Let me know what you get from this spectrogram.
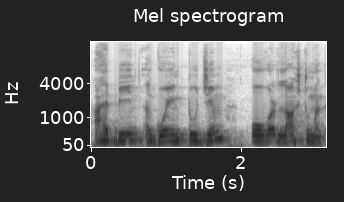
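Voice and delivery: slow, deliberate example sentence; slow model sentence. Shown as a demonstration. Teacher dictating the wrong example slowly to students. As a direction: read each word slowly like a teacher. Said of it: "ऐसा बोलूँगा".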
